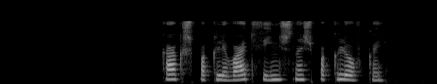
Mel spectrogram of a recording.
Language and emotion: Russian, neutral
